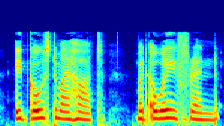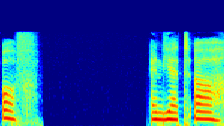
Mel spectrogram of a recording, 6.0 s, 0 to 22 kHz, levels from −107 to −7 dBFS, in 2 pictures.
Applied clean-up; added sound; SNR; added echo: none; none; none; none.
